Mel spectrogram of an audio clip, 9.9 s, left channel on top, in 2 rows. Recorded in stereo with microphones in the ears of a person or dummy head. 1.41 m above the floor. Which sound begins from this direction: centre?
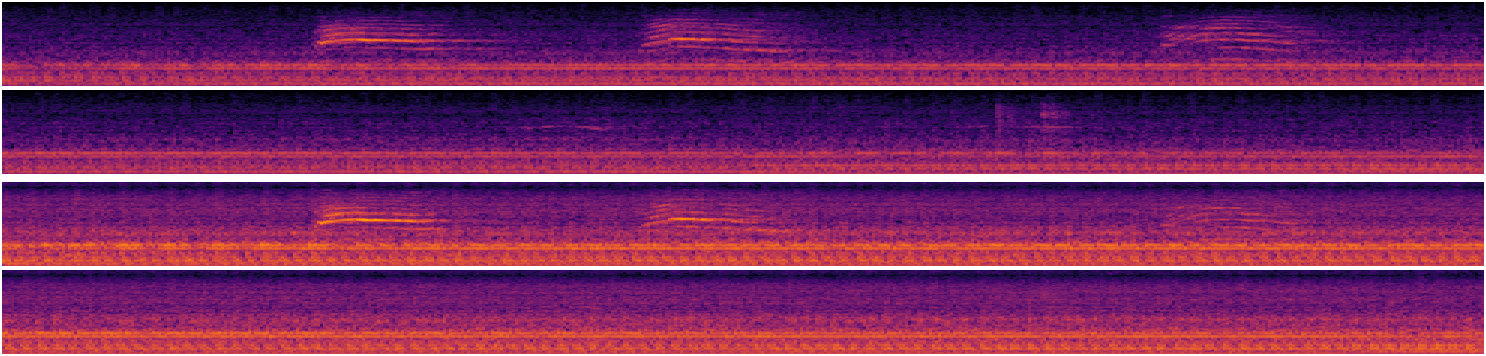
A cat meowing, at 1.0 s.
